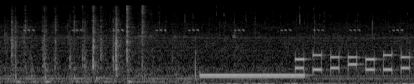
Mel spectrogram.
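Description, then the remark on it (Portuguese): Scattered clicks give way to a steady dial tone held for about a second, then a quick run of eight crisp touch-tone dialing beeps from a dial-up modem as a computer connects to an internet service provider, clear. “Esse ruído, que geralmente contrastava com o silêncio da madrugada, era apenas um padrão de sinais sonoros que representava uma comunicação entre o seu computador e o seu provedor de acesso à internet”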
